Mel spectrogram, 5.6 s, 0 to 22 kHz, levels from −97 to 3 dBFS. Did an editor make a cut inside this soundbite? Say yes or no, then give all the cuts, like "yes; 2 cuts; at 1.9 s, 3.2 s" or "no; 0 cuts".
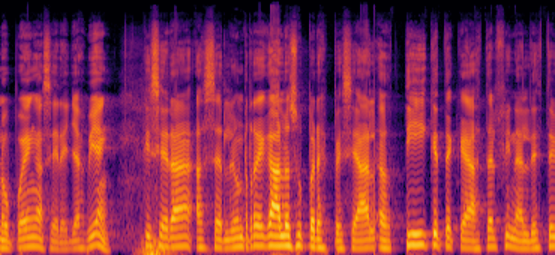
yes; 2 cuts; at 1.4 s, 3.7 s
